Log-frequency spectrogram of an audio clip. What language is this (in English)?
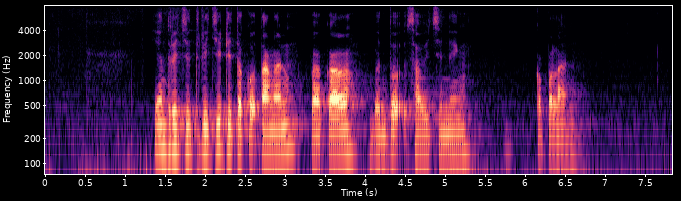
Javanese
